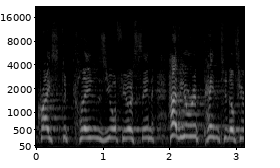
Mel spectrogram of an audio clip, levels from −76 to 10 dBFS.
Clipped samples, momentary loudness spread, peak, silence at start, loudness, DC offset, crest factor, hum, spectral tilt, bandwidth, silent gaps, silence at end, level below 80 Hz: under 0.1%; 11 LU; -12 dBFS; 0.05 s; -33 LUFS; under 0.1%; 20 dB; none; -4.5 dB/octave; 16 kHz; none; 0 s; -84 dBFS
